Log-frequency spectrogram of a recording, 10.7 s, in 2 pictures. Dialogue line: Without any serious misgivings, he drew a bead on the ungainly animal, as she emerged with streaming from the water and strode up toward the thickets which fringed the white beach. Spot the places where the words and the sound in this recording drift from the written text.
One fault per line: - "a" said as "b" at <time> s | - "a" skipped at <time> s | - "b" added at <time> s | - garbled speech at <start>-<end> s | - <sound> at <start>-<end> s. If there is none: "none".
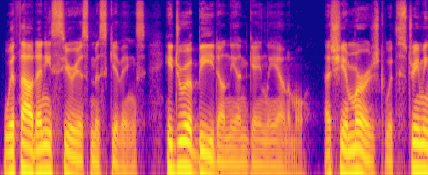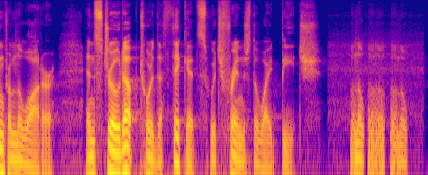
- laugh at 9.7-10.4 s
